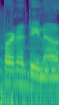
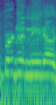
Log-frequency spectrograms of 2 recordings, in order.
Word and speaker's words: Bernardino: At least, as a family of Squatches that we are, we got to spend the day in the beautiful San Bernardino National Forest.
